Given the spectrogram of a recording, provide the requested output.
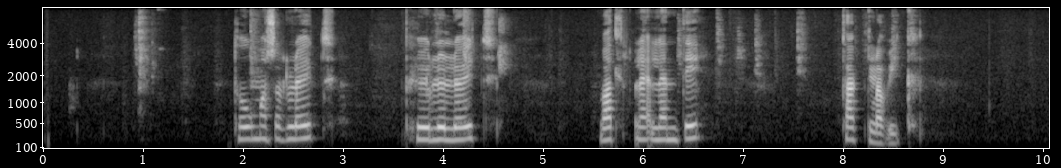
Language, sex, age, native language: Icelandic, female, 20-29, Icelandic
